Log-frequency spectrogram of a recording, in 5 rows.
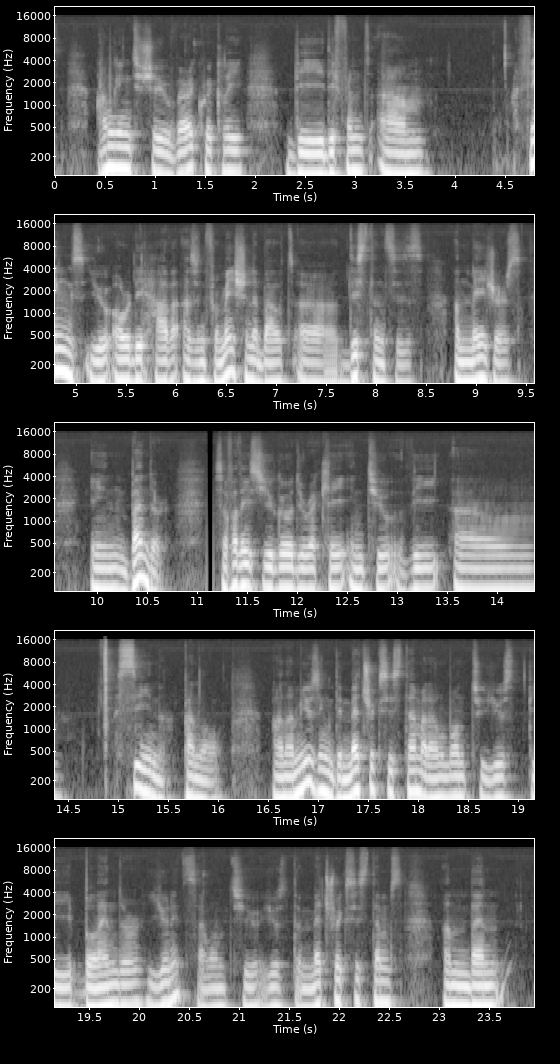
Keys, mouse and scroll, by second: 0.6 g, 2.7-4.2 middle drag.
